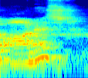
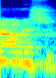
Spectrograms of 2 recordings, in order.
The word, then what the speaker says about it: honest: We don't pronounce H, starts with O, or. So honest, an honest person.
